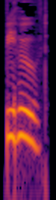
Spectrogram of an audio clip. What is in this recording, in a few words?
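"behooved", British English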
